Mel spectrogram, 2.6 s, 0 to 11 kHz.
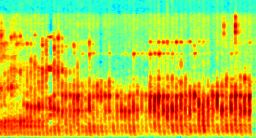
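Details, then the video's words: Tiger, recorded sound played back; such calls are said to be heard 3 km away, signalling presence to females and passing tigers. Low, rumbling pulsed growl with rapid throbbing beats, continuous for over two seconds, then stopping abruptly. "Est-ce que vous entendez mon tigre?"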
